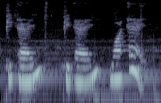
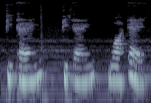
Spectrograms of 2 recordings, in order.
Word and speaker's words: papaya: second word is spelled p a p a y a p a p a y a it has three syllables the second syllable pie carries the main stress so you say papaya papaya you don't say papaya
